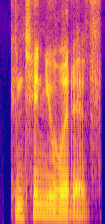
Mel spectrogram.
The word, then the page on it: continuative: American English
